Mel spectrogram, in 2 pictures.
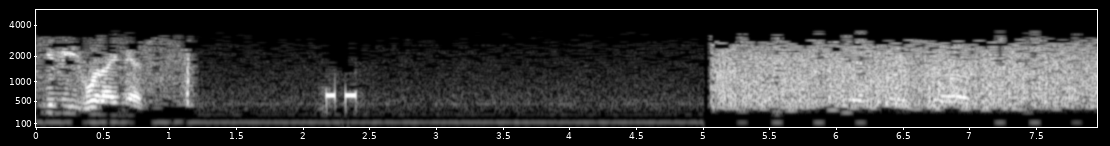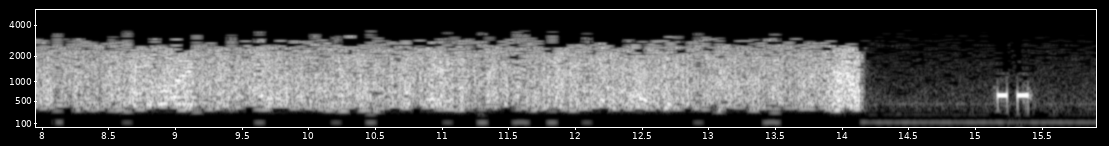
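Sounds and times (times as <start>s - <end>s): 
ham radio white noise static during a radio net check-in: 0.0s - 3.7s, 5.0s - 14.3s
speech: 0.4s - 1.0s, 2.2s - 2.6s
brief electronic beeps: 2.1s - 2.5s, 15.1s - 15.5s.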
